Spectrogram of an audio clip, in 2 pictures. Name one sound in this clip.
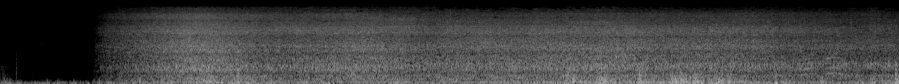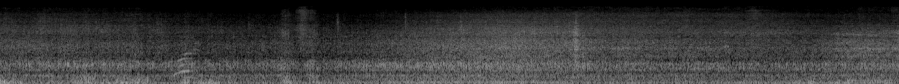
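Gravel pours and rumbles out of a tipping truck bed.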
